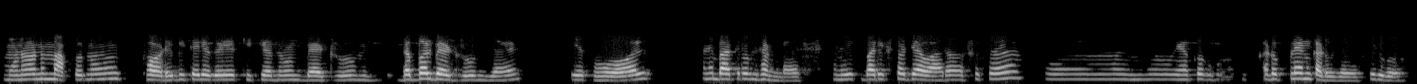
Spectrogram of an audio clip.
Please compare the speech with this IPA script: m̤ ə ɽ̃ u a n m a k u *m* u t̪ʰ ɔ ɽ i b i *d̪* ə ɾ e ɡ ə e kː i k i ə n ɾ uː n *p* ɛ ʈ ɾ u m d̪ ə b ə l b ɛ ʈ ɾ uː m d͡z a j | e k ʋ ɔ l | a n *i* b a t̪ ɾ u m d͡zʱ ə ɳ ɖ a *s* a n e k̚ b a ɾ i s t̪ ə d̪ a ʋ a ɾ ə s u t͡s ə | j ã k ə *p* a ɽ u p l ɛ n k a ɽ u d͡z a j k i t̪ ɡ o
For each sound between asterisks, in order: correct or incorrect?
incorrect: n, incorrect: t̪, incorrect: b, correct, correct, incorrect: k

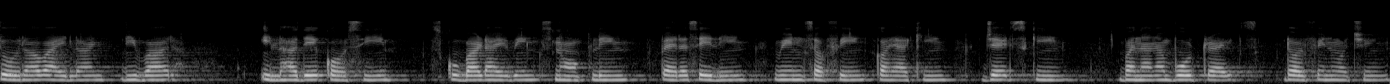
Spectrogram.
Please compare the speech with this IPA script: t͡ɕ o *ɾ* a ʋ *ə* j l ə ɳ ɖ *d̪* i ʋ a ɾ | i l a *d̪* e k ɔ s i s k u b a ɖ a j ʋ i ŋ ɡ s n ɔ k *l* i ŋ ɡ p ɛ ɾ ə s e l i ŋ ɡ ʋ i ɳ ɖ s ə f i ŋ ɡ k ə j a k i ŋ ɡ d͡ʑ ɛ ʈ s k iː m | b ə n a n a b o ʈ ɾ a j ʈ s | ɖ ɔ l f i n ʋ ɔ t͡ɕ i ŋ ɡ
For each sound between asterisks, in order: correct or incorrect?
correct, incorrect: a, correct, correct, correct

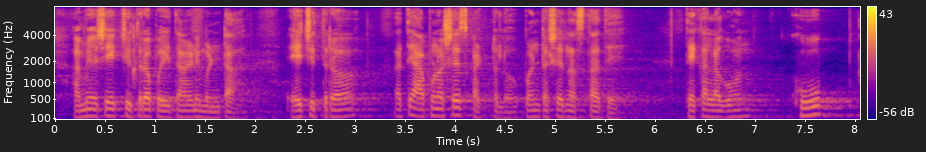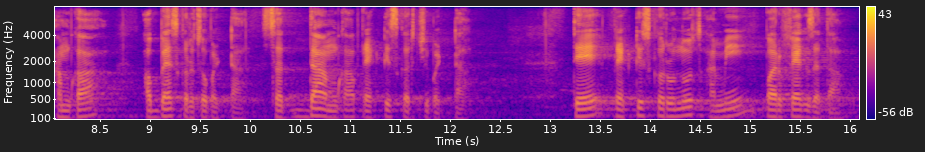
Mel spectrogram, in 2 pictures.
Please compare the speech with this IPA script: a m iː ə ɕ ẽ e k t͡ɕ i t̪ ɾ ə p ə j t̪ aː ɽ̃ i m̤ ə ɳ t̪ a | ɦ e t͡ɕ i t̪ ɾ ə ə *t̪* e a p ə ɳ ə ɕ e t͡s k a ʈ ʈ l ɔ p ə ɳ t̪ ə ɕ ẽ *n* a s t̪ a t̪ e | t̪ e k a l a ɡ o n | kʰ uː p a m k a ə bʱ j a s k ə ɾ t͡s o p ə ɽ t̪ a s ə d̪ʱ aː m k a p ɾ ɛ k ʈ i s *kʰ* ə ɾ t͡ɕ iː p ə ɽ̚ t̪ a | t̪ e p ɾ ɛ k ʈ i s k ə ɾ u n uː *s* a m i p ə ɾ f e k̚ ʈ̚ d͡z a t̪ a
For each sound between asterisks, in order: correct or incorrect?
correct, correct, incorrect: k, incorrect: t͡s

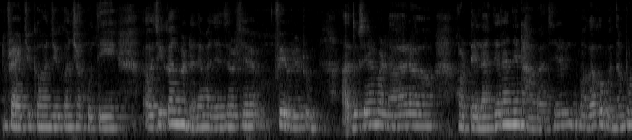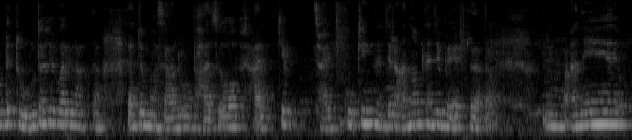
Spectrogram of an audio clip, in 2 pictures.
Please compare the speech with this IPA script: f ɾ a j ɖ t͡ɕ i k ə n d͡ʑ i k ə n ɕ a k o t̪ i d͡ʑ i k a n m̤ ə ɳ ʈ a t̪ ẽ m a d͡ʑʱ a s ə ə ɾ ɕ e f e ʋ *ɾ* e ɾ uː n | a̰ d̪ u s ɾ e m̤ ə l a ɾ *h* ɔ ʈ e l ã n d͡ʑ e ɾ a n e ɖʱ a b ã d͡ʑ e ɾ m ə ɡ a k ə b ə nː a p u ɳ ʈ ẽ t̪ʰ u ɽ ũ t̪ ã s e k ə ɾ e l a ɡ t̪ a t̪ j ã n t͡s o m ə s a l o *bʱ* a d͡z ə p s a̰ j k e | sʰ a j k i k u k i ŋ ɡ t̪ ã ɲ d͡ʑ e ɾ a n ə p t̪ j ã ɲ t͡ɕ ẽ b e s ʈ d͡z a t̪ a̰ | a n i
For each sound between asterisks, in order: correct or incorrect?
correct, correct, correct

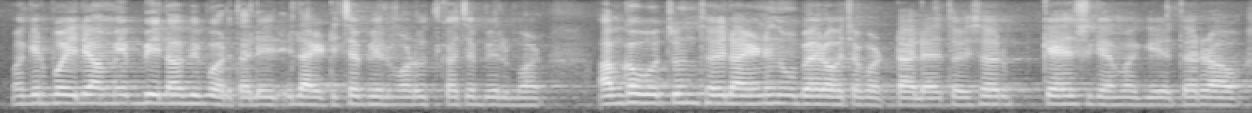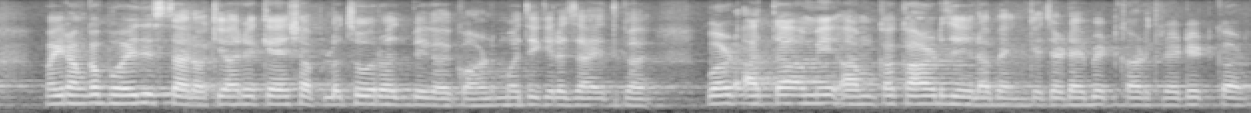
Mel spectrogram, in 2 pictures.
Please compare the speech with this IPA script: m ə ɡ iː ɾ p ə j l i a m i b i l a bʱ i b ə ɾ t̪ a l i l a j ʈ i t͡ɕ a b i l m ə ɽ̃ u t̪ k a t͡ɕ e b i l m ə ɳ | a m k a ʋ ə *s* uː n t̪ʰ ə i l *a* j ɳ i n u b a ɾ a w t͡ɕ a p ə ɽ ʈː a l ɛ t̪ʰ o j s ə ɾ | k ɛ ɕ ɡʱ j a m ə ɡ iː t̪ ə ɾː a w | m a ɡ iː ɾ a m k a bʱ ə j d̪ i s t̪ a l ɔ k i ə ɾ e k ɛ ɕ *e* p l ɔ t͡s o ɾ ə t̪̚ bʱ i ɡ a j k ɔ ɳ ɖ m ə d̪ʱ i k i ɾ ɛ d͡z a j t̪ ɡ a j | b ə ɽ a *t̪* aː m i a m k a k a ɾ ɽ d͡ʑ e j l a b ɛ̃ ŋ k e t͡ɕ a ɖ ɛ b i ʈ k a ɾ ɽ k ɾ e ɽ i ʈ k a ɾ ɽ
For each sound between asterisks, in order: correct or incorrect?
incorrect: t͡s, correct, incorrect: a, correct

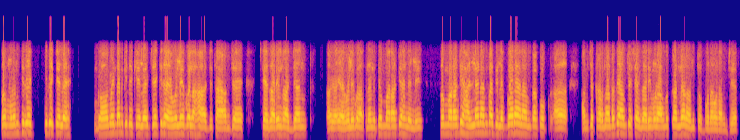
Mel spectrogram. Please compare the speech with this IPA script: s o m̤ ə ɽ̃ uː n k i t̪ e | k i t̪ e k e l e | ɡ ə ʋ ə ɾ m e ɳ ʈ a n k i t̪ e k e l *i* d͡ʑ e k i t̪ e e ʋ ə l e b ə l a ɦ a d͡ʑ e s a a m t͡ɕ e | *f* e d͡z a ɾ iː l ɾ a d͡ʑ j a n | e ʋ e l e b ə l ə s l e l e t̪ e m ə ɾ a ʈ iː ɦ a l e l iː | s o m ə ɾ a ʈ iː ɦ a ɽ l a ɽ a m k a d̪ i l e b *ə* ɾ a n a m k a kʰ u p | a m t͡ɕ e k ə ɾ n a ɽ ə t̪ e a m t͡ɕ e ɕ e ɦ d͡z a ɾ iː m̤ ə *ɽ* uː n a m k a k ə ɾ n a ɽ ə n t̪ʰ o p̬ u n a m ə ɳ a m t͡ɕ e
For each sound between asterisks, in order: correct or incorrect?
incorrect: e, incorrect: ɕ, correct, correct

